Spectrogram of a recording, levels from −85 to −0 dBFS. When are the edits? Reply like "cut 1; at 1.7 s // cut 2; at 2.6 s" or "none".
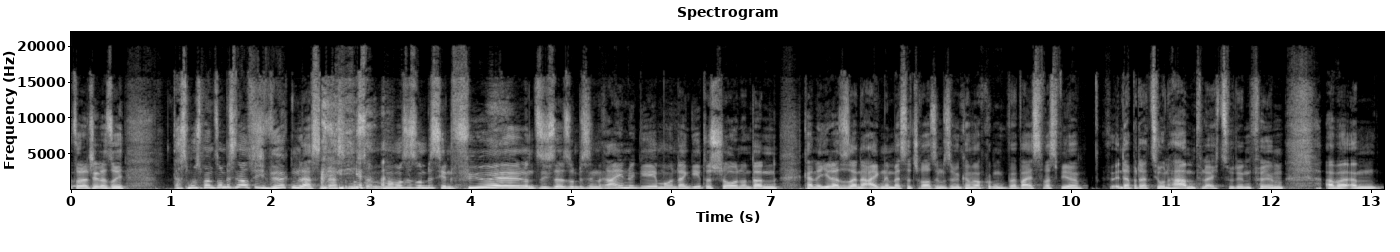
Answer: cut 1; at 10.2 s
